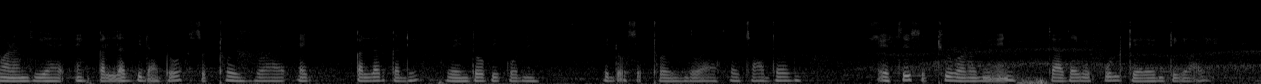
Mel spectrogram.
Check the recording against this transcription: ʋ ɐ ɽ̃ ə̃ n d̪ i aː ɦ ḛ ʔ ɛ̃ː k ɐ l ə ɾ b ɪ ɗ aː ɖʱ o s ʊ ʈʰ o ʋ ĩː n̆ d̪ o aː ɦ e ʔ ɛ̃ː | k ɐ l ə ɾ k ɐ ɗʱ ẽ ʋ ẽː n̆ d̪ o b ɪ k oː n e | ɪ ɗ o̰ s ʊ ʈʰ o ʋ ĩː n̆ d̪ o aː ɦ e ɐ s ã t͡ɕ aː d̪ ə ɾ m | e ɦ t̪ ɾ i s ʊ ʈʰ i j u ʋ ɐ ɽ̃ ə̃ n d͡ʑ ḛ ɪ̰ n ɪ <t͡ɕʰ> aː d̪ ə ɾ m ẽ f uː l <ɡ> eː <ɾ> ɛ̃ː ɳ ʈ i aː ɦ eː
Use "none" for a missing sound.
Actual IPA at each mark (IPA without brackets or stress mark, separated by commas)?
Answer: t͡ɕ, ɡ, ɾ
